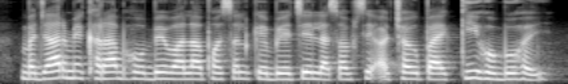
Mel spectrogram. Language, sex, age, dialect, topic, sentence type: Magahi, female, 18-24, Southern, agriculture, statement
